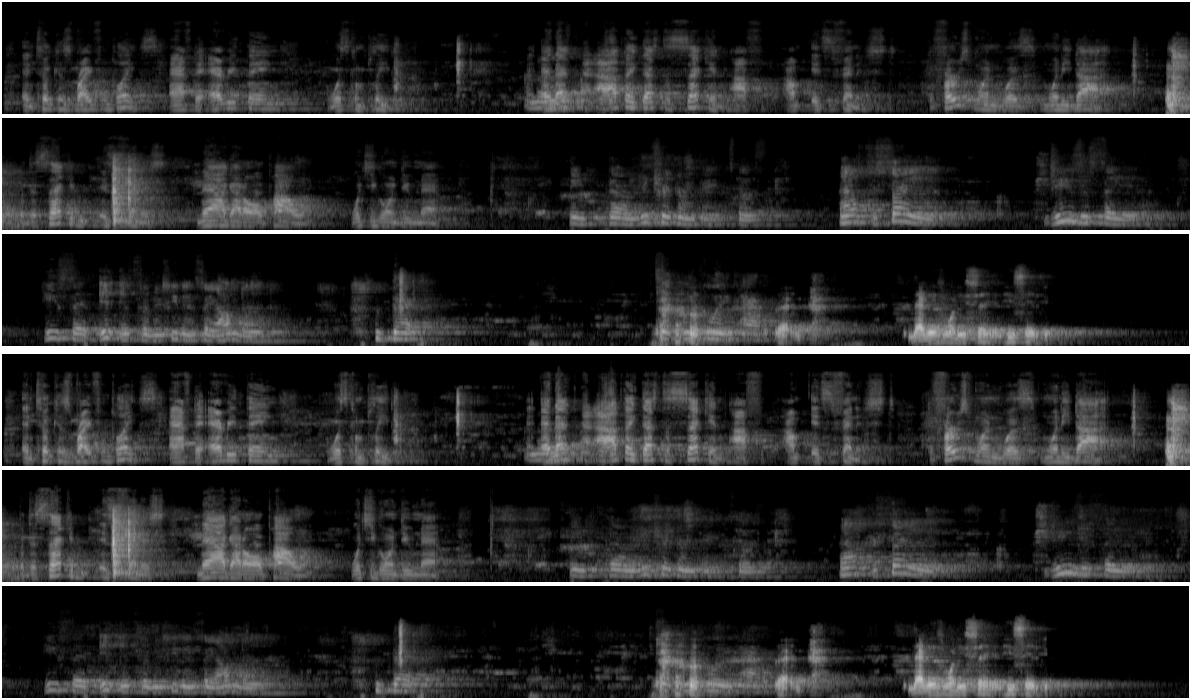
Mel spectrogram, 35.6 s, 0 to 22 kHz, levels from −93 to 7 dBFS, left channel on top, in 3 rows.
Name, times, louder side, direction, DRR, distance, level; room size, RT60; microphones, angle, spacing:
voice 1, 0.2-2.8 3.2-4.0 5.4-8.8 9.3-11.1 12.1-13.5 13.8-15.0 15.4-16.3, right 4 dB, 70° right, 1.2 m, -43 dB
voice 2, 5.2-5.5 17.5-19.4 20.2-21.3 22.3-23.4 24.2-26.4 26.9-27.9 30.3-31.4, left 2 dB, 50° left, 2.7 m, -45 dB
voice 3, 30.3-30.7 31.5-32.0 32.8-34.2, right 3 dB, 45° right, 0.9 m, -32 dB
28.5 x 22.0 x 8.7 m
head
